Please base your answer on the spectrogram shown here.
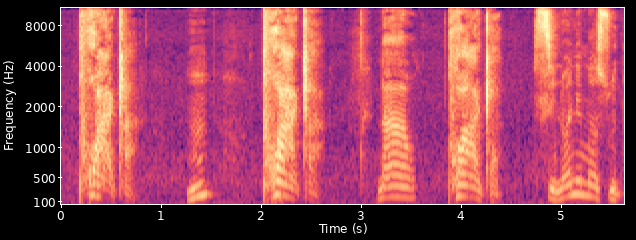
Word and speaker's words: Thwaxa: Thwaxa, pronounced as thwa-xa, thwa-xa.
